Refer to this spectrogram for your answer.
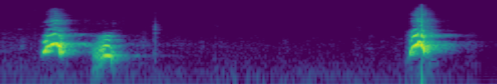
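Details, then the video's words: Barking dog giving a double bark, the second note lower and softer, then a pause of about two seconds before a single sharp bark. "Bellender Hund - Hunde bellen"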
